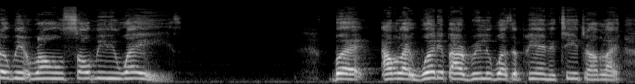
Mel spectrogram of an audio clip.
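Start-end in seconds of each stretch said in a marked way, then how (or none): none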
